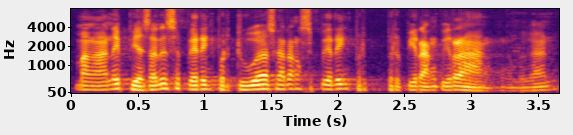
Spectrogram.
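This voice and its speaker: A middle-aged man with a Javanese accent preaching a sermon, swinging between loud exclamations and soft asides and throwing rhetorical questions at the congregation. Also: medium pitch, fast. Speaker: pastor.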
